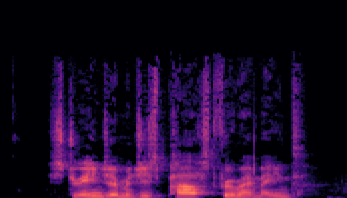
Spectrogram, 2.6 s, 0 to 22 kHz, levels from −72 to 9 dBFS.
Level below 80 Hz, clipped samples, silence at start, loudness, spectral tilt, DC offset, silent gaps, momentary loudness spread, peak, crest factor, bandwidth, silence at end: -64 dBFS; under 0.1%; 0.35 s; -19 LUFS; -2.5 dB/octave; under 0.1%; none; 13 LU; -2 dBFS; 20 dB; 16.5 kHz; 0.35 s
